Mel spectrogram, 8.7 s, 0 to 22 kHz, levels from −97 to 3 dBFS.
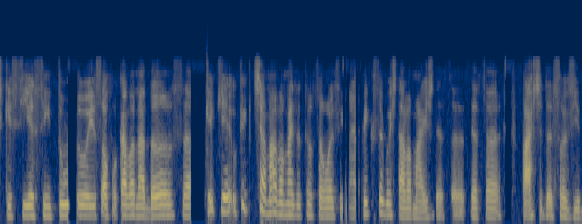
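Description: Lost AMR speech frames: radio errors failed the frames' checksums, so the decoder reused its last good pitch and vocal tract settings with falling gain. At 1.01–1.18 s, before "e só focava na", then at 2.85–3.09 s and 7.57–7.70 s, after "gostava mais dessa dessa", the sound drops to near silence within two frames. Between 5.14 and 5.42 s, after "que chamava mais atenção", it gives scattered brief warbles instead.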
